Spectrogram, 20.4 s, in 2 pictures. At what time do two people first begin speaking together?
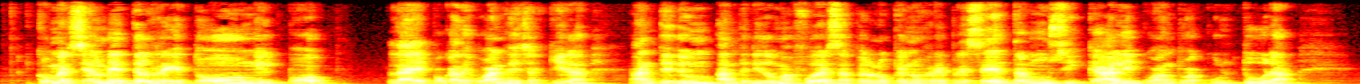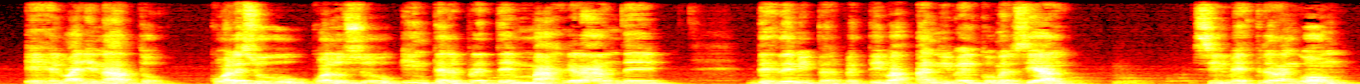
none

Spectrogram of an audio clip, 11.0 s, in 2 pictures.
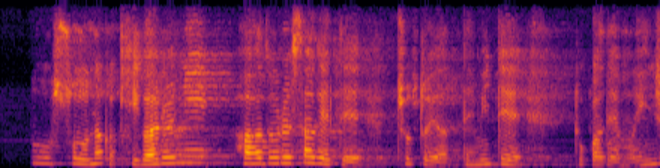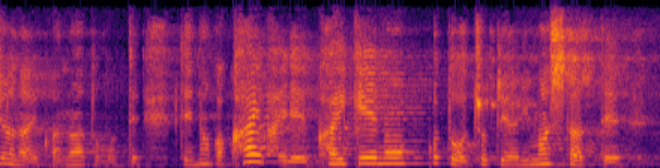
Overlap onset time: none

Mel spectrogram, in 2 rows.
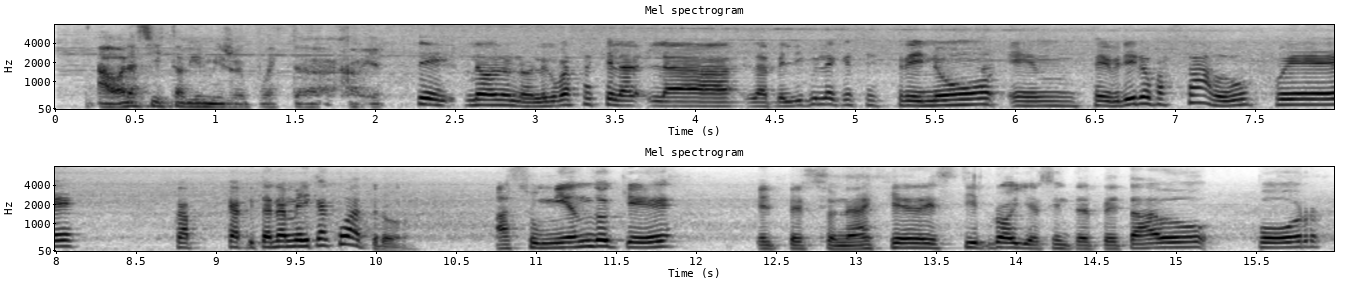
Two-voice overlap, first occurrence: none

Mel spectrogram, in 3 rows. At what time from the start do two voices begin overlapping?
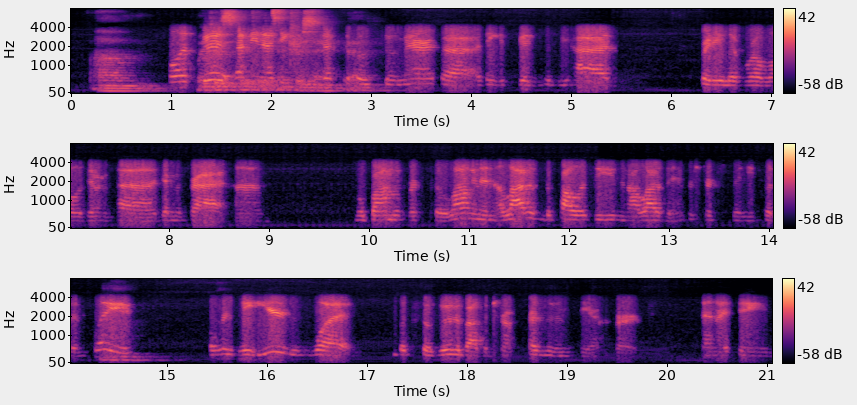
1.3 s

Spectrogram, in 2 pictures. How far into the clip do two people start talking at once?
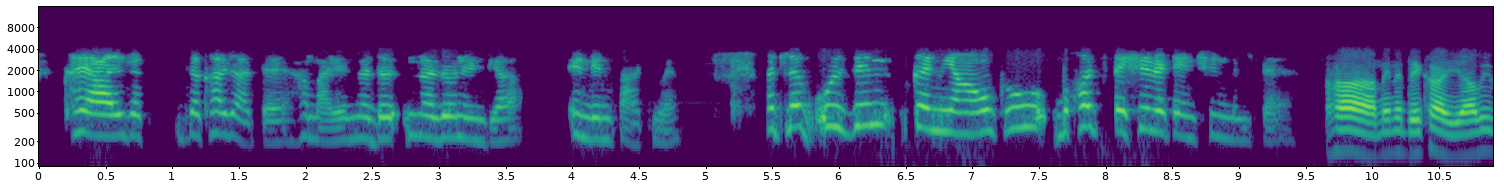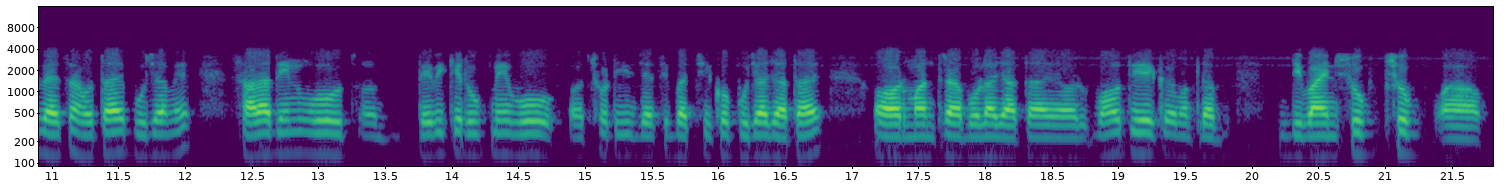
none

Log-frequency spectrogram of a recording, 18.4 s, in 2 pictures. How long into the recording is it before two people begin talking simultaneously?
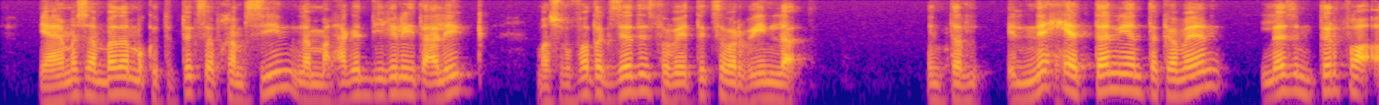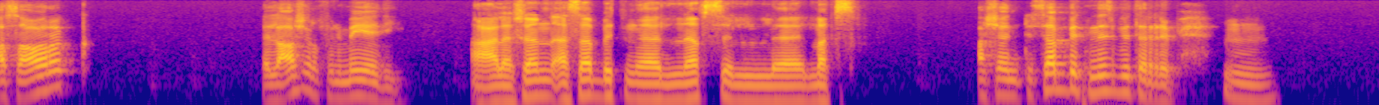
none

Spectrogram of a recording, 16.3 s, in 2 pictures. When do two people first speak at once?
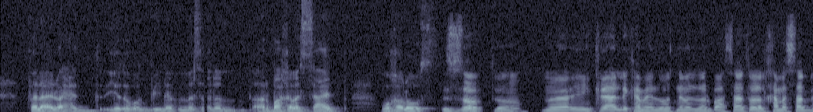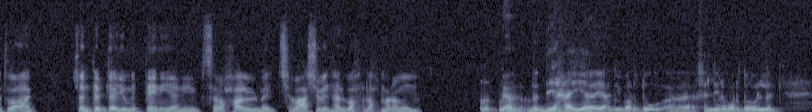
none

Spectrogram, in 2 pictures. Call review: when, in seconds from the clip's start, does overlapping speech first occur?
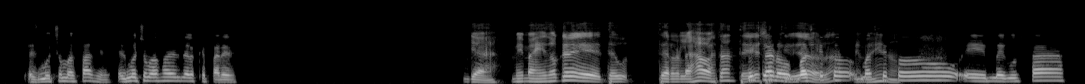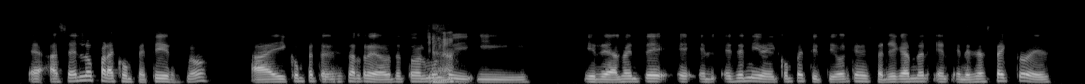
7.5 s

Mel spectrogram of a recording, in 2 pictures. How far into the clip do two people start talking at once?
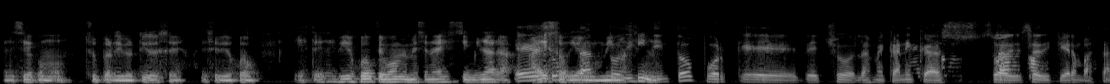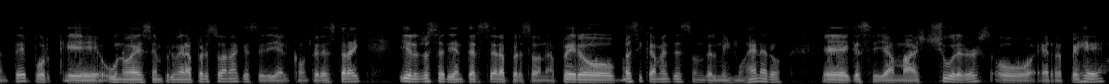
5.3 s

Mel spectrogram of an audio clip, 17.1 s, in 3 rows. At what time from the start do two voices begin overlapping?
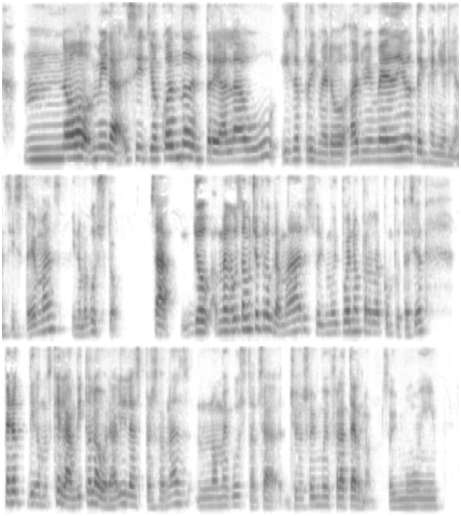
none

